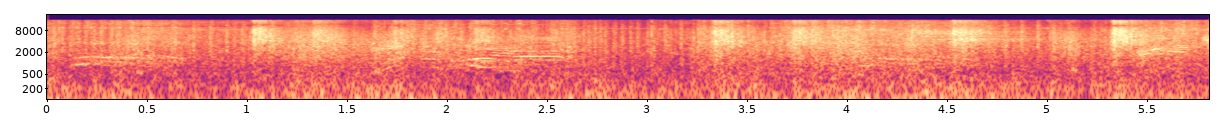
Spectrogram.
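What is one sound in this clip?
Explosions boom with a low rumble.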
